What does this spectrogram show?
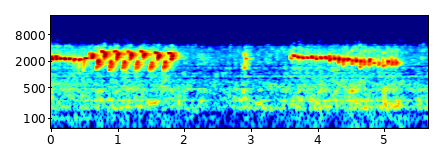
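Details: Sooty-headed bulbul singing ngetir-ngerol style, a lure to make young or silent birds respond. A fast rolling trill of bright chirps lasts about two seconds, then a short pause and a single note, then another descending rolled trill.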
